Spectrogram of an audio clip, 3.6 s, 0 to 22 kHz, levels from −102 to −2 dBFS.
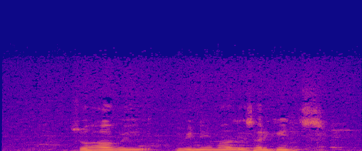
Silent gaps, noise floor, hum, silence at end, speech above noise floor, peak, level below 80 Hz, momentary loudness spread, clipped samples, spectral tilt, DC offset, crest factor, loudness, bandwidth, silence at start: none; -63 dBFS; none; 0.1 s; 24 dB; -24 dBFS; -70 dBFS; 15 LU; under 0.1%; -6 dB/octave; under 0.1%; 18 dB; -41 LUFS; 14 kHz; 0.3 s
